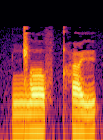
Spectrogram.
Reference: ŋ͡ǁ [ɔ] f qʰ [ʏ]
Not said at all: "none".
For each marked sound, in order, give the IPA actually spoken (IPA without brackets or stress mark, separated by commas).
ɔ, ʏ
